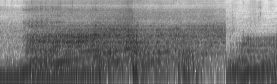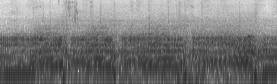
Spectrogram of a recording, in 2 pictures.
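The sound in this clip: A powerful, expensive car's engine revs loudly and continuously, its pitch climbing in sweeps, dipping briefly midway, then roaring up again as it is driven hard in manual mode.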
